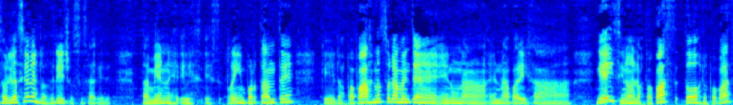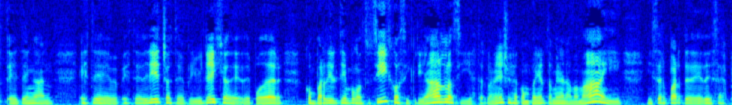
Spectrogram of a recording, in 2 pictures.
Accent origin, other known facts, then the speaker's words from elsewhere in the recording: Mar del Plata, Buenos Aires Province, Argentina; Sí, yo soy de Mar del Plata.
